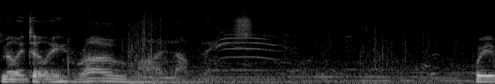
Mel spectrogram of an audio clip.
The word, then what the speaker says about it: Melitele: It is pronounced Melitele.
